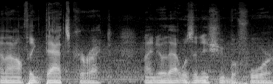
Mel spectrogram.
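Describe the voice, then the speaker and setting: Music plays in the background as a man with a very deep, low pitch speaks at a very fast pace. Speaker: flight simulator streamer. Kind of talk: gameplay commentary. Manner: casual, chatty.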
